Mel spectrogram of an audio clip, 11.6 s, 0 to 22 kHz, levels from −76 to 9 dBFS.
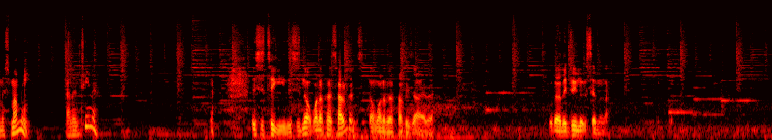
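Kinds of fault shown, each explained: noise suppressor applied to music or sounds: a speech-tuned suppressor stays on and treats steady sound as noise, so level keeps pumping by about 15 dB, unlike a fixed gain change.
sound cut by the noise suppressor: six stretches from 0.46 s to the end sink by about 10 to 13 dB, dipping rather than vanishing as a dropout would.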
